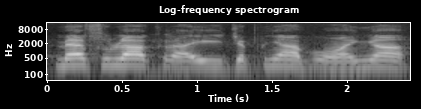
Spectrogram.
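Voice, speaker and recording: A woman's voice: mid-range voice, steady tone, moderate pace, a bit bright. An older woman with a Punjabi accent, grief-stricken, telling a reporter what happened in a pleading, repetitive way. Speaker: mother of the victim. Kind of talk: grieving testimony to a reporter.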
